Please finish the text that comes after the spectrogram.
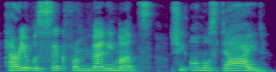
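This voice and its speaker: A woman's voice: fairly high pitch, slow, fairly bright tone. A woman reading a children's picture book aloud, phrasing it expressively and adding simple explanatory asides for young listeners. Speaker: children's story reader.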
